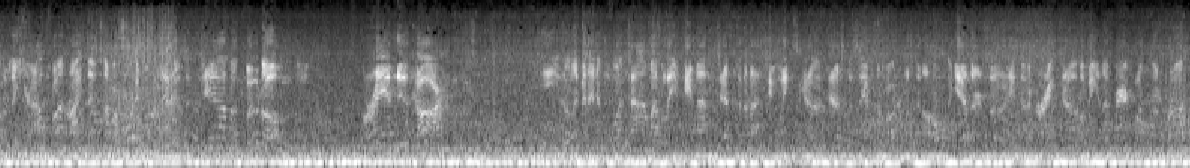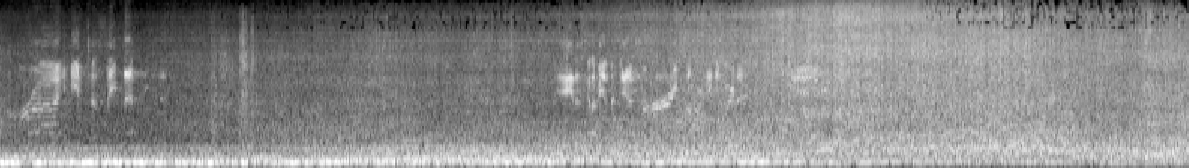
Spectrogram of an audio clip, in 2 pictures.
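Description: A pack of dirt-track race cars running together, a steady low engine drone that grows louder and brighter near the end as the field picks up speed. An indistinct voice talks over it for much of the time.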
